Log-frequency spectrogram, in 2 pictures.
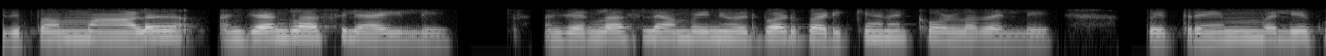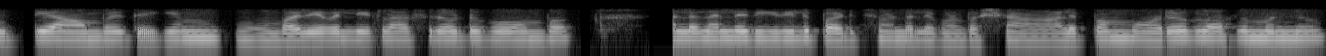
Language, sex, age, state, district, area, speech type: Malayalam, female, 30-45, Kerala, Thiruvananthapuram, rural, conversation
